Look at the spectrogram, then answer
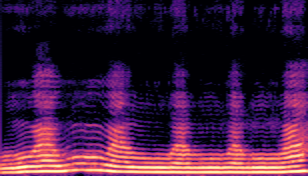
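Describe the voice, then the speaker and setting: A woman puts on a character voice at a medium pitch, talking at a fairly slow pace. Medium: read story. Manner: cheerful, bouncy.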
